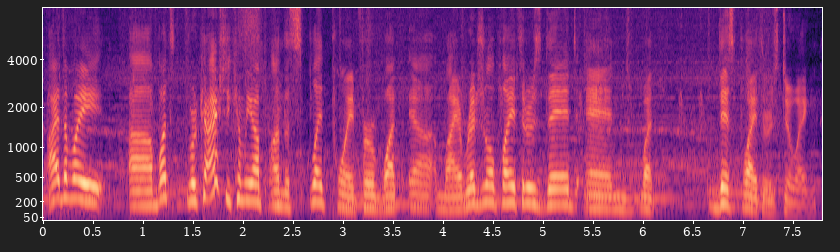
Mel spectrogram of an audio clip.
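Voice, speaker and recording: Over game music, the host of a video game playthrough series gives loose, rambling let's play commentary, explaining things and correcting himself along the way. His voice sits on the high side, swings widely in pitch, and moves at a moderate pace.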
